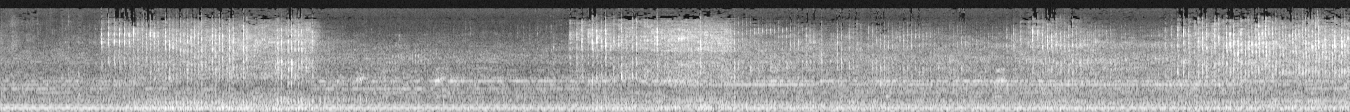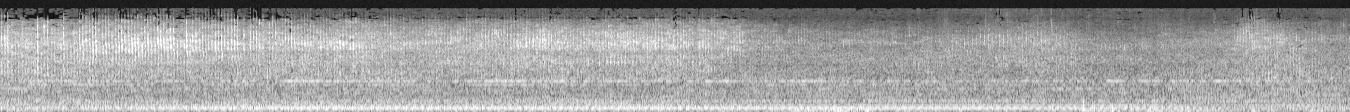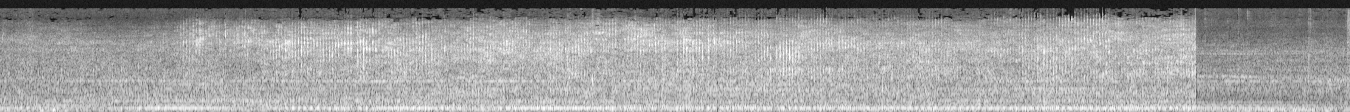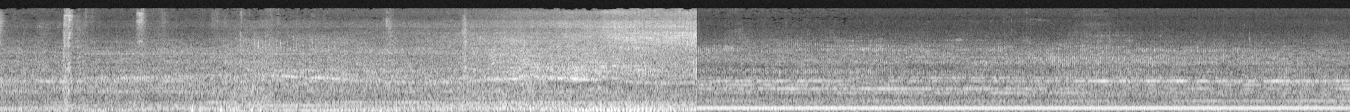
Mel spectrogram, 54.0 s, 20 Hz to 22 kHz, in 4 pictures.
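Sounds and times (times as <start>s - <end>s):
outdoor noise: 0.0s - 54.0s
vehicle engines idling: 0.0s - 54.0s.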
